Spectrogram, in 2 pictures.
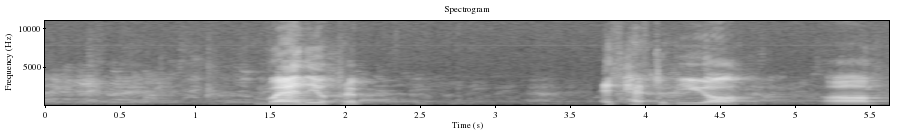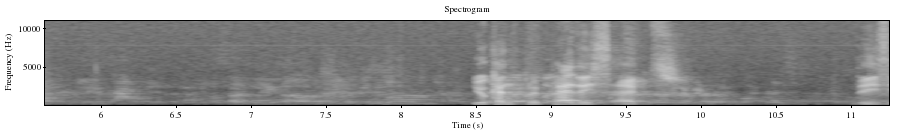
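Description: A middle-aged man speaks with animation through a headset microphone, heard over loudspeakers in an echoing hall.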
